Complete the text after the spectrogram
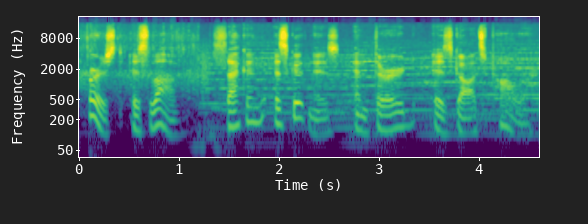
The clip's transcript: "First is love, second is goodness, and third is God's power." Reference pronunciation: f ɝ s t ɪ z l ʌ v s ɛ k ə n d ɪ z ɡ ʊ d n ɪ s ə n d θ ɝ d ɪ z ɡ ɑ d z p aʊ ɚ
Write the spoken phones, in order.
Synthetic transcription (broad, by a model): f ɝ s t ɪ z l ʌ v s ɛ k ə n d ɪ z ɡ ʊ d n ɪ s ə n θ ɝ d ɪ z ɡ ɑ d z p aʊ ɚ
